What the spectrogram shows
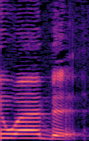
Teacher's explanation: Karena ada huruf qalqalah yaitu ba yang sukunnya sukun asli dan berada di tengah-tengah bacaan. Cara membacanya dipantulkan dengan pantulan yang kecil. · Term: qalqalah sughra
